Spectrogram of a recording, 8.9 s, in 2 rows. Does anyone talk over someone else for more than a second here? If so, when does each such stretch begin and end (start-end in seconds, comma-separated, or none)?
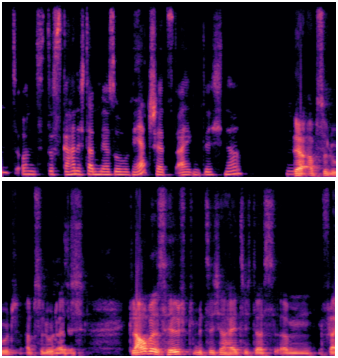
none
